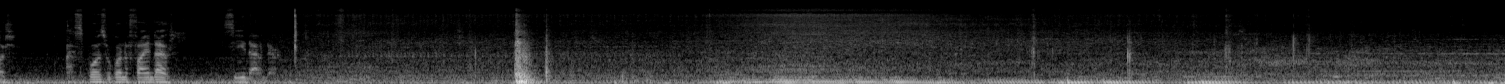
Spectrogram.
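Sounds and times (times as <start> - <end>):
car engine idling: 2.7 - 7.6
sharp thump: 5.1 - 5.6.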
